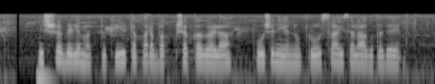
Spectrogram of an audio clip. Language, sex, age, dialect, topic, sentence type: Kannada, female, 18-24, Coastal/Dakshin, agriculture, statement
